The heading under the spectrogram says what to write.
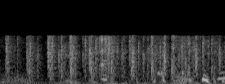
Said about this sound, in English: He doesn't know that's actually applauding too, right? Welcome, ladies.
